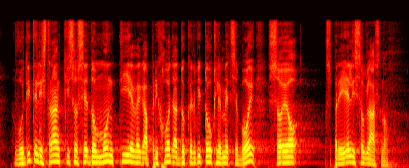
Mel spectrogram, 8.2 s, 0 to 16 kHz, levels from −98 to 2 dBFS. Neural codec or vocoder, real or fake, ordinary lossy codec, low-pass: vocoder, 22.05 kHz, 80 mel bands, WaveNeXt; fake; none; 9.9 kHz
